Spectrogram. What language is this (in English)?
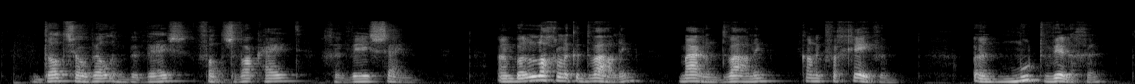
Dutch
